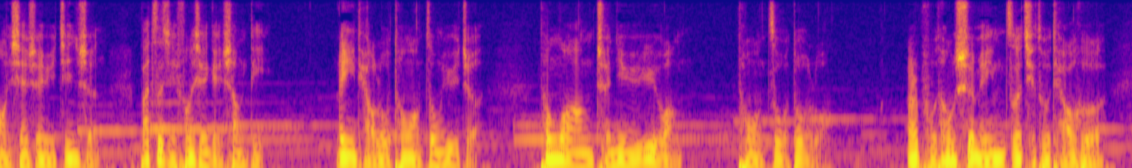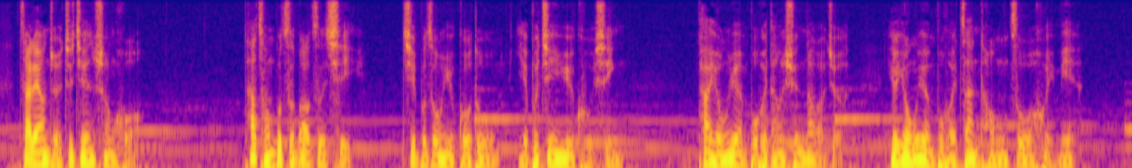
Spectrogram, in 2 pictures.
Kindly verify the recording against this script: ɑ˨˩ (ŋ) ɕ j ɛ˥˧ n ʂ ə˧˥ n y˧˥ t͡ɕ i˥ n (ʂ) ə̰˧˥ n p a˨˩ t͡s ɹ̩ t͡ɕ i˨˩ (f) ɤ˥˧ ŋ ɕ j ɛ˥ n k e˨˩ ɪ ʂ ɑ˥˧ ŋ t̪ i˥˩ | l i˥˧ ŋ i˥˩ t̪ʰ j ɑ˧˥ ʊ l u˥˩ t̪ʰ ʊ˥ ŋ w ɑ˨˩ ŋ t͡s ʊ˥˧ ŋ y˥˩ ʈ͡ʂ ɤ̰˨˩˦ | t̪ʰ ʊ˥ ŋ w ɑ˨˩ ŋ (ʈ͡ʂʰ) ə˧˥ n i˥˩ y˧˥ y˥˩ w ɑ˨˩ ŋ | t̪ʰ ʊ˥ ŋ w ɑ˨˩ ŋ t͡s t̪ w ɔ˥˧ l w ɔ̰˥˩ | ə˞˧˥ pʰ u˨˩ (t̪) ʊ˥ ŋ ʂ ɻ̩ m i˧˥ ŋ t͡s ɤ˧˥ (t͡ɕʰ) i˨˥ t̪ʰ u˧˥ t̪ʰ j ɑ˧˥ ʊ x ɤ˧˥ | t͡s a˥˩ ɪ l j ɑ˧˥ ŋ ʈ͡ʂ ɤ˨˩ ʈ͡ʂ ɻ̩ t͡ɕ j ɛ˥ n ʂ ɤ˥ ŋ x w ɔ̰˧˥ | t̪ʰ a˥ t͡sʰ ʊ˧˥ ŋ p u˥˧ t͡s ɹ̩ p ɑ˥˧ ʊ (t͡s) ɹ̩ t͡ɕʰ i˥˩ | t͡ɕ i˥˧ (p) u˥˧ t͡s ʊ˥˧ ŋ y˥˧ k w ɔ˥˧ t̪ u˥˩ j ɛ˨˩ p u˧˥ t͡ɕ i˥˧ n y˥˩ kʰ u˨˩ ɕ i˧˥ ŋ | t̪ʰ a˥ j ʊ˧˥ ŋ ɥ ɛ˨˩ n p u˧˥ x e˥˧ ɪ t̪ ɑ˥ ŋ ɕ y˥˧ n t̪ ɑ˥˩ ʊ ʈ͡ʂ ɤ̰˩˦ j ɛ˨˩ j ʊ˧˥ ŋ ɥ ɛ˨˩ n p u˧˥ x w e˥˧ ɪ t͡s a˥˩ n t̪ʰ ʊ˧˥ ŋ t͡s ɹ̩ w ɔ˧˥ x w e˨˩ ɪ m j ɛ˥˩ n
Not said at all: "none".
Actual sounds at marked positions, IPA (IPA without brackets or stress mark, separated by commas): ŋ, ʂ, f, ʈ͡ʂʰ, t̪ʰ, t͡ɕʰ, t͡s, p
